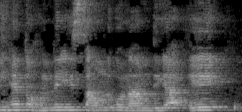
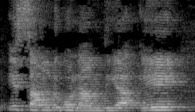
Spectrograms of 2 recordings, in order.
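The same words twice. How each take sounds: First: Said in the usual way. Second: "इस sound को नाम दिया ए" repeated slower, leaning on ए; slow down and stress ए so it sticks; teacher's emphatic restatement of ए. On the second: Shown as a demonstration.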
